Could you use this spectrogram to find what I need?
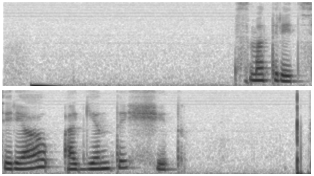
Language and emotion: Russian, neutral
